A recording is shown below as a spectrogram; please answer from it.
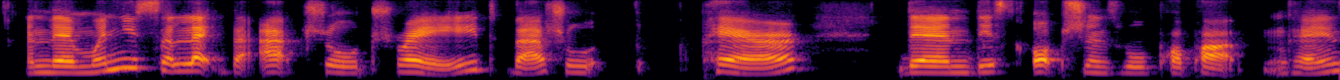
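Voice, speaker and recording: Walking viewers through a trading tutorial, a woman voices over a screen capture with careful explanations and frequent "okay?" check-ins. Her voice is medium in pitch with a darkish tone, recorded dry.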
